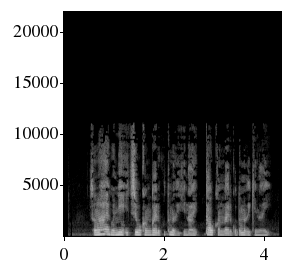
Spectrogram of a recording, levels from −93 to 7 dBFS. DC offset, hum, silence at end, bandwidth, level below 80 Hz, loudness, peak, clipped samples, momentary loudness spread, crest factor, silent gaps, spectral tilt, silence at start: under 0.1%; none; 0.25 s; 11.5 kHz; -72 dBFS; -26 LUFS; -8 dBFS; under 0.1%; 11 LU; 20 dB; none; -5 dB/octave; 0.55 s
